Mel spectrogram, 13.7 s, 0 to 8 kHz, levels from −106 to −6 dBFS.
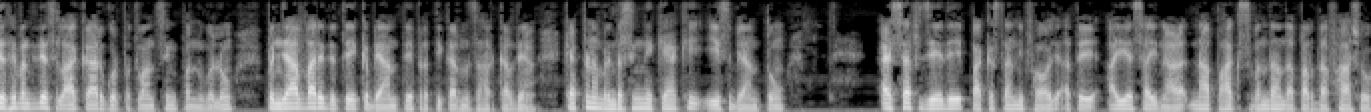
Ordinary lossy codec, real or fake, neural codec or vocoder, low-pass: none; real; none; 7.2 kHz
